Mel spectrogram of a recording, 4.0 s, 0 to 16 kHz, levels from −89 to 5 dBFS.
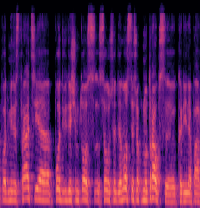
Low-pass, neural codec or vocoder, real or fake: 14.4 kHz; none; real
